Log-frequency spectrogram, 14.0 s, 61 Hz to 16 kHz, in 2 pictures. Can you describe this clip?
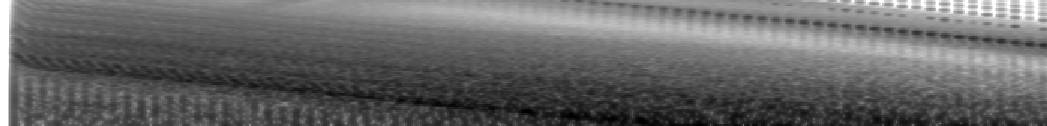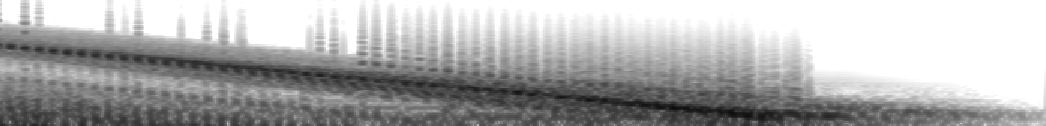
Energy Release
I made this sound in Ableton Live 9. You can make it whatever you like. Right now it sounds like a big energy weapon powering down.
fire, decompress, energy, weapon, gun, shoot, release, cooldown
